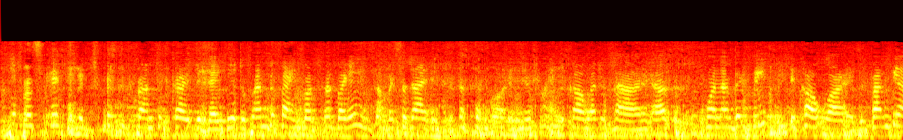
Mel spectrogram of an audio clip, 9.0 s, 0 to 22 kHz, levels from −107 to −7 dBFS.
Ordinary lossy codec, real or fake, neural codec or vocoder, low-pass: none; fake; codec, 16 kHz, 1.1 kbps, Voila-Tokenizer; none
